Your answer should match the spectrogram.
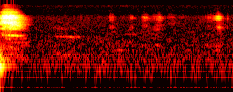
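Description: Faint, brief scratches of a marker pen writing a dot and a digit on paper, heard a few times in the first half.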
